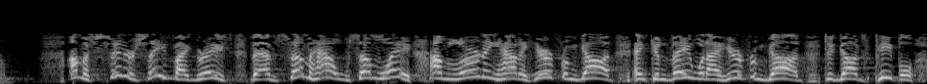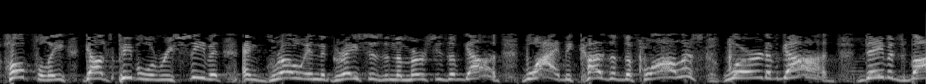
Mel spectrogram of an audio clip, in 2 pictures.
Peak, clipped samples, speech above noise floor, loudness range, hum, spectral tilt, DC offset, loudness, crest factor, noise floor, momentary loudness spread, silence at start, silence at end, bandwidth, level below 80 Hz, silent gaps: -4 dBFS; under 0.1%; 27 dB; 2 LU; none; -10 dB/octave; under 0.1%; -21 LUFS; 16 dB; -47 dBFS; 5 LU; 0 s; 0 s; 4.4 kHz; -66 dBFS; none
